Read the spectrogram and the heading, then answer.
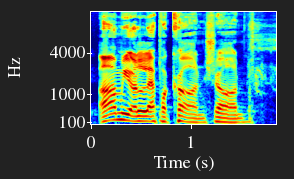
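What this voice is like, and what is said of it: Unconvincing put-on Irish accent. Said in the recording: “accent was that? That was like a mix of Arnold with Pick Dundee. That was not an Irish accent at all... That's my Irish accent”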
